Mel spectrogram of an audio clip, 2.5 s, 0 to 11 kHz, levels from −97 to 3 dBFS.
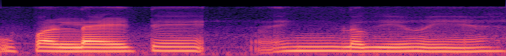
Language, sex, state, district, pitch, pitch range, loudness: Hindi, female, Chhattisgarh, Bilaspur, 195 Hz, 195-205 Hz, -16 LUFS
